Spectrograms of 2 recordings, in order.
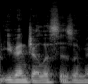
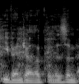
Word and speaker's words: evangelicalism: I've had a lot of people ask me about evangelicism, and I just pretend that they said evangelicalism and go from there and then slip in my pronunciation of the word, which is evangelicalism,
